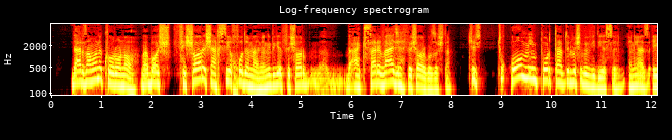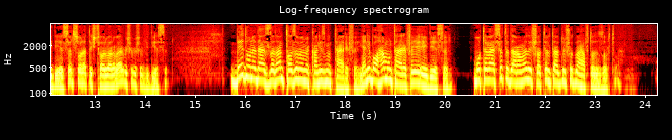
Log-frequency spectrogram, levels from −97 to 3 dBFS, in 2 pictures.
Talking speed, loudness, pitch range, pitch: 140 wpm, -13 LUFS, 155-220 Hz, 190 Hz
